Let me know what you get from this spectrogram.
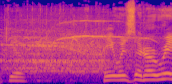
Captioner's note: applause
